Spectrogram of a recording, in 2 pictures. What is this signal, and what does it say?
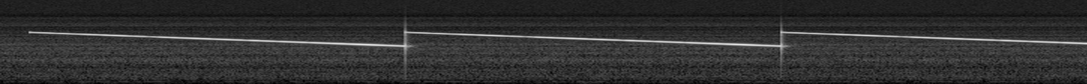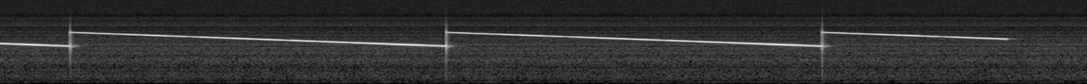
A tone that sweeps in pitch again and again. There is no code.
